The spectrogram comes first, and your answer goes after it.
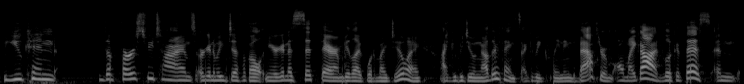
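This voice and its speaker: A woman's voice: fairly low pitch, lively intonation, fast talker, a bit bright. A woman in her thirties hosting a podcast, talking bluntly and teasingly in casual chat, with frequent swearing. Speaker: podcast host.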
